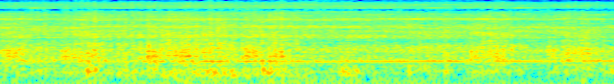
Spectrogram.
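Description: A steady, continuous whir of an electric mixer beating cream for a cake, loud and unbroken throughout with no voices.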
